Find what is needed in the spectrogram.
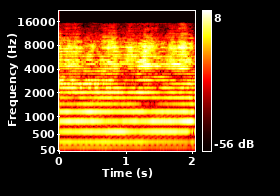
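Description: The Disney Fantasy cruise ship's horn holds one long, steady chord after a run of changing notes, and stops right at the end.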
